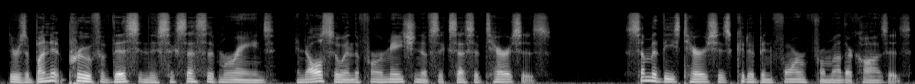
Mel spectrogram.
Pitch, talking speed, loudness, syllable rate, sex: 110 Hz, 190 wpm, -19 LUFS, 6.3 syllables/s, male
